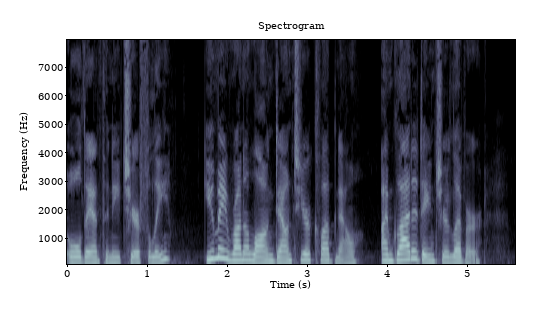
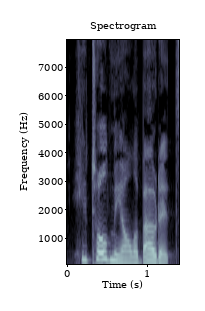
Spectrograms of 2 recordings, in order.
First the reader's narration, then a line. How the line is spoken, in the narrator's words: said Brother Anthony, yawning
